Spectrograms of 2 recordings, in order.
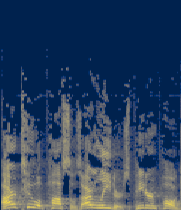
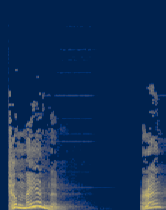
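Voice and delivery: ordinary talk

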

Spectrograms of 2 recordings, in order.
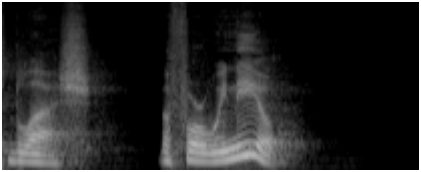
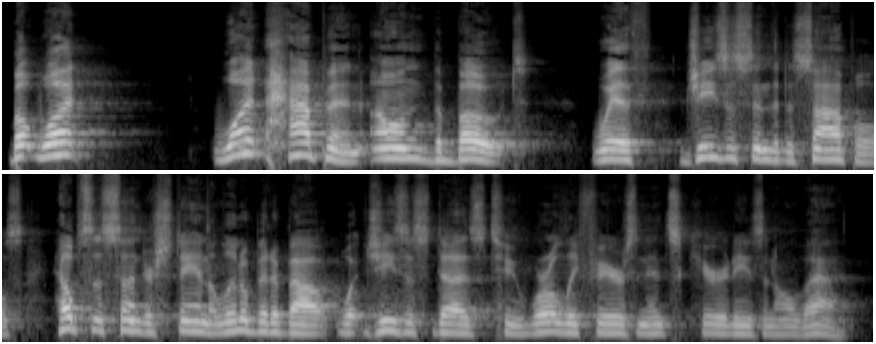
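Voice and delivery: normal talking voice

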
